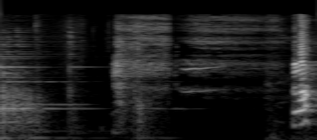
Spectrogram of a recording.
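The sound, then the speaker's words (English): A few bright clinks of a wine glass, each with a short ringing tone that fades, the last knock sharper and louder than the others. “That was my wine glass, everybody.”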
